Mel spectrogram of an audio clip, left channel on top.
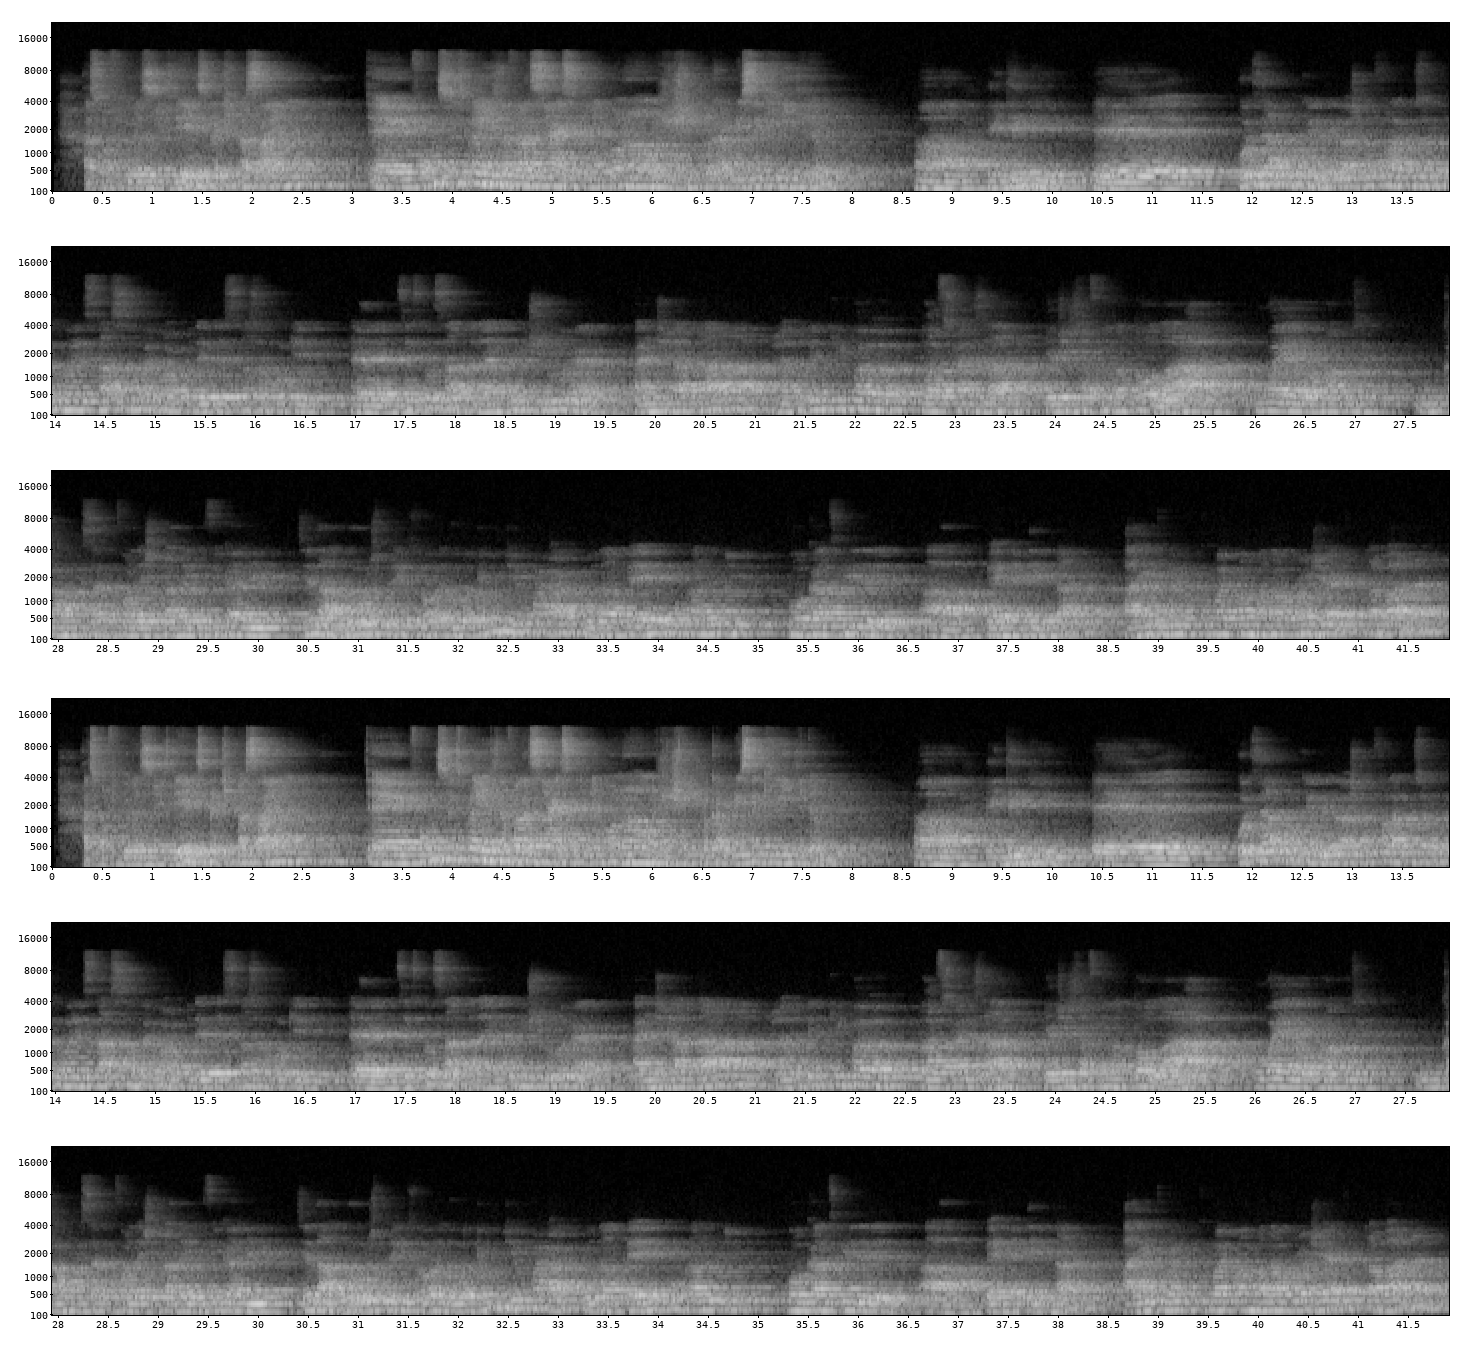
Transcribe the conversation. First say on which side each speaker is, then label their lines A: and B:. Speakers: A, on the right (about 45°); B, on the right (about 80°).
A: as configurações deles para te passar em- em- é, informações para eles, né? Falar assim, ah, isso aqui não é bom não, a gente tem que trocar por isso aqui, entendeu?
B: aham, entendi. É, Pois é, pô, eu, que- eu acho que eu vou falar com o pessoal aqui fazer uma licitação, velho, para poder ver a situação, porque é, não sei se tu sabe, tá na época de chuva, cara. A gente já tá, já tô tendo que ir para lá fiscalizar e a gente tá ficando atolado, ou é alguma coisa, um carro que sai por fora da estrada, aí tu fica ali, sei lá, duas, três horas ou até um dia parado, pô, na BR por causa de, por causa que a BR tá interditada. Aí tu vai, tu vai fa- mandar o projeto, o trabalho, né?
